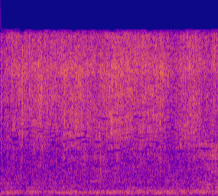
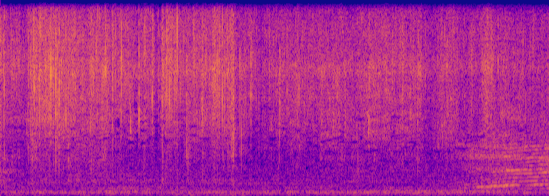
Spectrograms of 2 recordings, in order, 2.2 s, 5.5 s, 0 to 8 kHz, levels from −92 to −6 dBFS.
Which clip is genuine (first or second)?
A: first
